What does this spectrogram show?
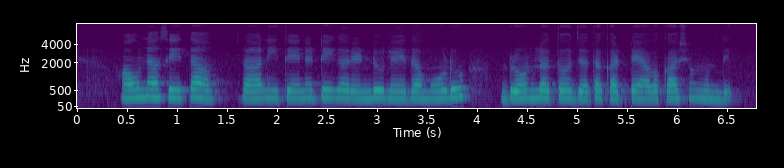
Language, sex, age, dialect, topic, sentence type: Telugu, female, 25-30, Telangana, agriculture, statement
